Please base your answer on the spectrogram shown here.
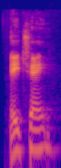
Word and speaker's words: Achane: Achane?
